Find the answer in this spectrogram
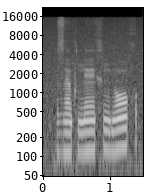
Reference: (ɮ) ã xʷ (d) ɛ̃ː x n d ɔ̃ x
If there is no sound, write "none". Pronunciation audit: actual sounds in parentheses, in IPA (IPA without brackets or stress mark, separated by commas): z, n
